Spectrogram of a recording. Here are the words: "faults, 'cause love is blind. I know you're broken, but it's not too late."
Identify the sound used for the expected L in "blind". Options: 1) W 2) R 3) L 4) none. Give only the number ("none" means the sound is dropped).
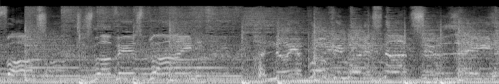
3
